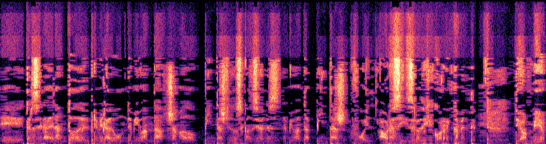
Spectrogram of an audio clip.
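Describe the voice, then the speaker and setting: A man whispering at a moderate pace. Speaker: vlogger. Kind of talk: casual vlog chat, ASMR-style. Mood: grateful, warm. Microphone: studio mic.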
